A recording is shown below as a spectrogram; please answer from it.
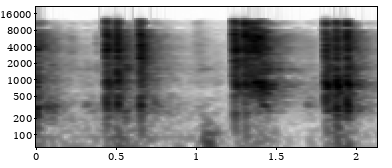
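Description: Hard plastic toy parts clicking and clattering in a few quick bursts, with a louder rattling burst a little over a second in, as a toy excavator is handled.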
